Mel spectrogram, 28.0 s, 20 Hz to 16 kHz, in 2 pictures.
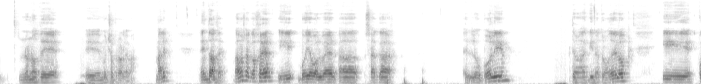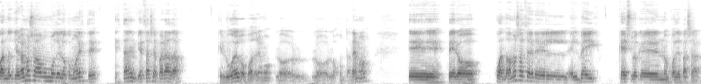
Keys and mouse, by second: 6.9-8.9 drag, 8.9-9.8 middle drag, 9.8 click, 11.5 right click, 11.9-16.3 middle drag, 16.3 right click, 16.7 right click, 17.0 right click, 17.4 right click, 18.2-22.8 ctrl+middle drag, 22.8 right click.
